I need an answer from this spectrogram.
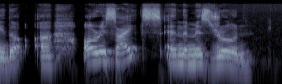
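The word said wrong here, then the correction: Oryctes: Yep, it's actually named Orictus. It's a scientific name of one of the pests.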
